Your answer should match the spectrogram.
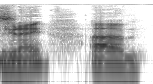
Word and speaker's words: Jeunet: I chose Jean-Pierre Jeunet, I'm not sure how to say his last name. – Jeunet.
